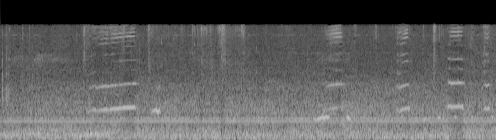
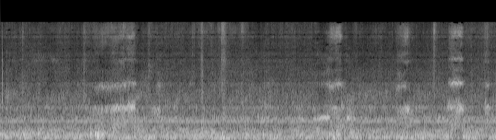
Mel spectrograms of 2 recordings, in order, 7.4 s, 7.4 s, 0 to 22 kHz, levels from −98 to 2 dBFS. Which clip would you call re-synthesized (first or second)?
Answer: second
